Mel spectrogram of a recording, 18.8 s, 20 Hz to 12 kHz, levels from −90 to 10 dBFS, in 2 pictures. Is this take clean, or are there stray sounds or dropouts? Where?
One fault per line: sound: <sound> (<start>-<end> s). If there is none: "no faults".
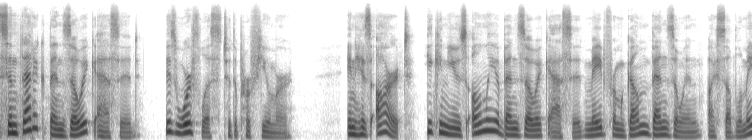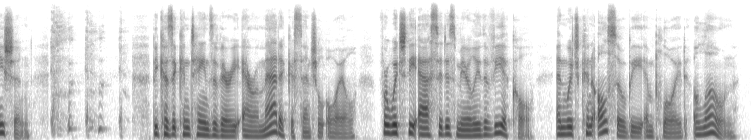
sound: cough (10.0-11.0 s)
